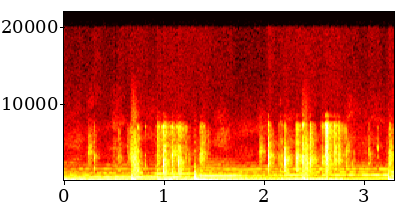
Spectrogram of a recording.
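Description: Typing on a computer keyboard: a run of quick, irregular key clicks with a few louder taps, close and clear over a steady tonal background.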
